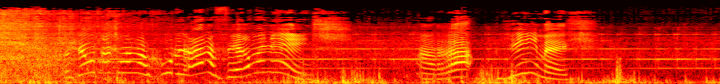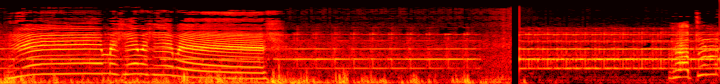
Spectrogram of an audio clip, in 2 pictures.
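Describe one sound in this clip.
A level crossing bell rings steadily.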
